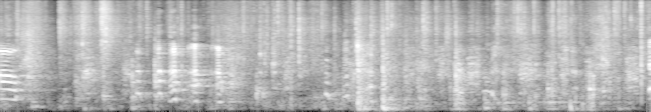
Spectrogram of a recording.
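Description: A dog whimpering and whining, with low voices and a few thumps about three and a half seconds in.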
